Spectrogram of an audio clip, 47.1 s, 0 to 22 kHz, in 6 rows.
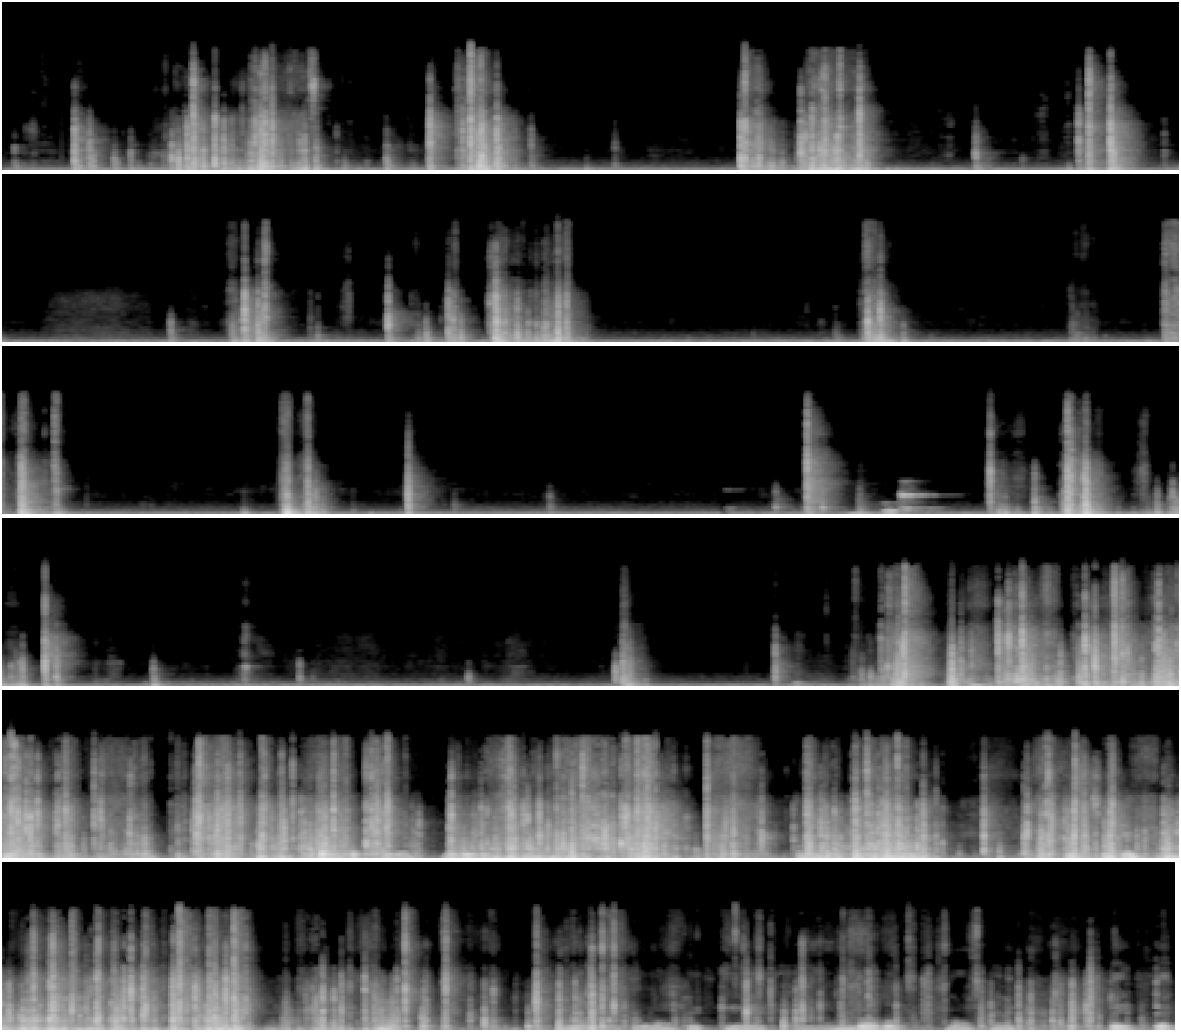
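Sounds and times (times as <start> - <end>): plastic bag crackling: 0.3 - 3.7, 4.9 - 7.8, 9.0 - 11.8, 22.3 - 24.7, 28.7 - 47.0.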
